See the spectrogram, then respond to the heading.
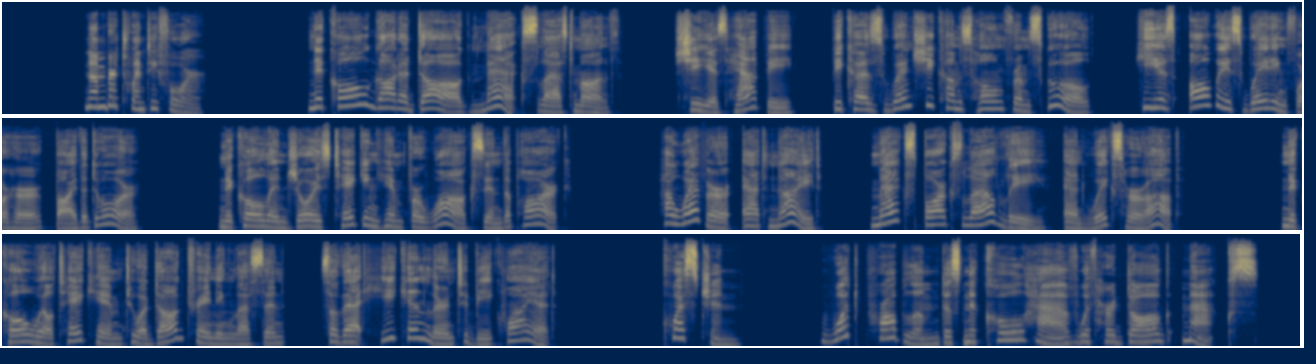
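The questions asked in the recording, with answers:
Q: What problem does Nicole have with her dog, Max?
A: He barks loudly at night and wakes her up.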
